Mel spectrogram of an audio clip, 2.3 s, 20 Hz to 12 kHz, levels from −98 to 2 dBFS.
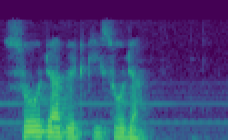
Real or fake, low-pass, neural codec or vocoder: real; 7.2 kHz; none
